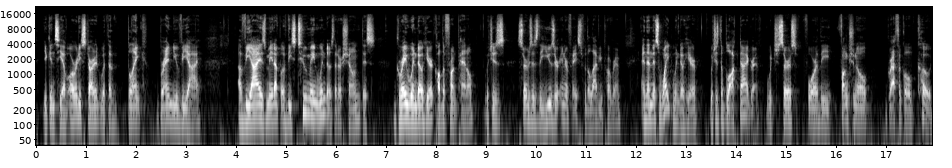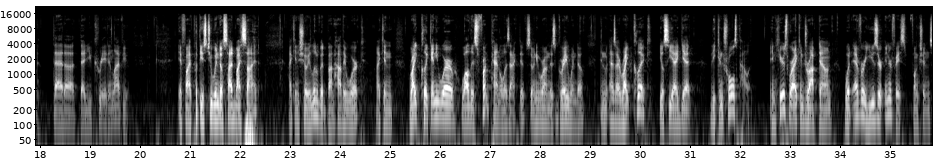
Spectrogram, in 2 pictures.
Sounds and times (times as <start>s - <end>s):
Speech: 0.2s - 3.4s, 4.0s - 19.8s, 20.8s - 35.8s.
